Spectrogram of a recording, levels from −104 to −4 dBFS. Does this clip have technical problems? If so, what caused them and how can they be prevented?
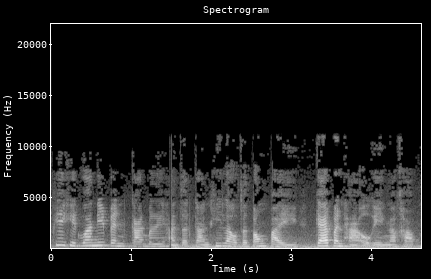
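Yes. Low-bitrate audio saved at a high bitrate: the spectrogram shows nothing above 11.2 kHz throughout, likely a 48 kbit/s MP3 re-encoded at 256 kbit/s. Always encode from the original source.

Input switched to a poorer device: from 0.0 to 1.5 s the band stops at 9.3 kHz, and the waveform is about 5 dB lower, with a 20 ms gap at 1.5 s. The likely cause is a mid-recording change to a worse microphone. Lock the input device before recording.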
